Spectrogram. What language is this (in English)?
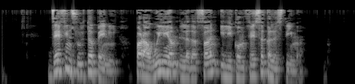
Catalan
